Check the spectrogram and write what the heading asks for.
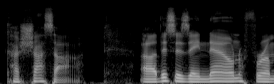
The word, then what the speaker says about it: cachaça: I think I also use it in French maybe sometimes, but that becomes an S sound, cachaça.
